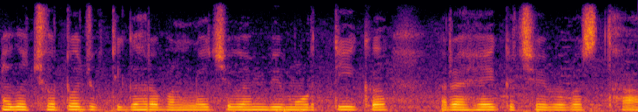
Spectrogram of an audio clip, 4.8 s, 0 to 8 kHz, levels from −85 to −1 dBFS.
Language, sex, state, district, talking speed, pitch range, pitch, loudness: Maithili, female, Bihar, Katihar, 185 wpm, 185-195 Hz, 190 Hz, -17 LUFS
